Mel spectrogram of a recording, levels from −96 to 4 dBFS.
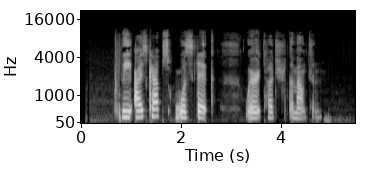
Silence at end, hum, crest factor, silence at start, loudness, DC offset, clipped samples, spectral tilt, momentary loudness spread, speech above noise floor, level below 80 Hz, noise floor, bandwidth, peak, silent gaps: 0.75 s; none; 20 dB; 0.65 s; -18 LUFS; under 0.1%; under 0.1%; -3.5 dB/octave; 21 LU; 40 dB; -64 dBFS; -58 dBFS; 11 kHz; 0 dBFS; none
